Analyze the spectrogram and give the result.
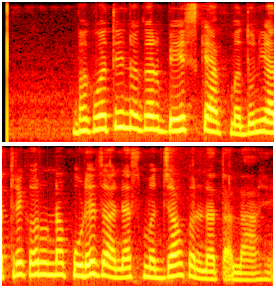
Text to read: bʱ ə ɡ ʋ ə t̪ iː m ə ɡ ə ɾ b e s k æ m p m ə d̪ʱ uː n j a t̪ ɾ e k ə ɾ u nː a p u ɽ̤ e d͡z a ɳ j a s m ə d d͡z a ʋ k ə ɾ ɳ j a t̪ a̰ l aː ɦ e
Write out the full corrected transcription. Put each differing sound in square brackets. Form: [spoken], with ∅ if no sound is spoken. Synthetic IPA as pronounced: bʱ ə ɡ ʋ ə t̪ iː [n] ə ɡ ə ɾ b e s k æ m p m ə d̪ʱ uː n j a t̪ ɾ e k ə ɾ u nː a p u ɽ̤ e d͡z a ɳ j a s m ə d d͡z a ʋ k ə ɾ ɳ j a t̪ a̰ l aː ɦ e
